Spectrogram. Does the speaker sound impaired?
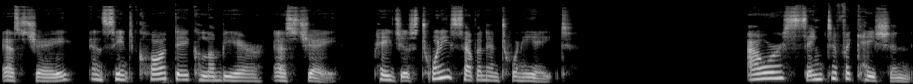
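No.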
